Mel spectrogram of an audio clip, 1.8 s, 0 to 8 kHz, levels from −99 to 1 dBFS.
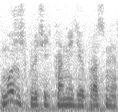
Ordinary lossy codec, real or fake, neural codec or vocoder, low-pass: Opus, 64 kbps; real; none; 7.2 kHz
